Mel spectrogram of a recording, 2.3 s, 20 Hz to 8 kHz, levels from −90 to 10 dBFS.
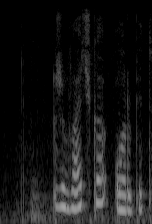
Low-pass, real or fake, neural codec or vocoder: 7.2 kHz; real; none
